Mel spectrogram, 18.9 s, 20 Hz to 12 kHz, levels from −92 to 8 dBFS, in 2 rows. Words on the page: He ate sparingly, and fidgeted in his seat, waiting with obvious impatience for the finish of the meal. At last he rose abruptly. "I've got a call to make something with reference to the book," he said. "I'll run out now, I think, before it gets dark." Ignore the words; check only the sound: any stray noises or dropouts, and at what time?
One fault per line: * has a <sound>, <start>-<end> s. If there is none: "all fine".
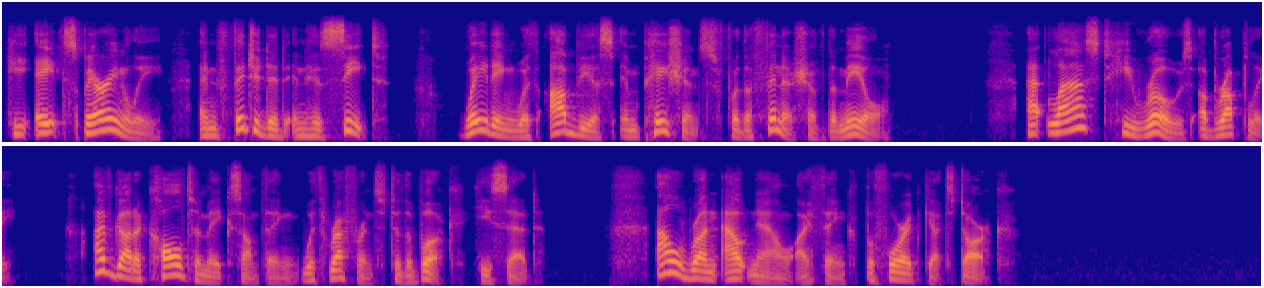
all fine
